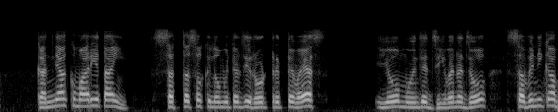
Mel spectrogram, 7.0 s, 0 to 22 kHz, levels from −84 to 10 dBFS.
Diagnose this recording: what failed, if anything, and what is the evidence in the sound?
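AMR comfort noise (codec stage): speech frames stopped at 0.01–0.47, 1.77–1.89, 2.25–2.27 and 4.25–4.69 s, and smooth synthetic hiss replaced the real background, without packet loss's abrupt dropouts.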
